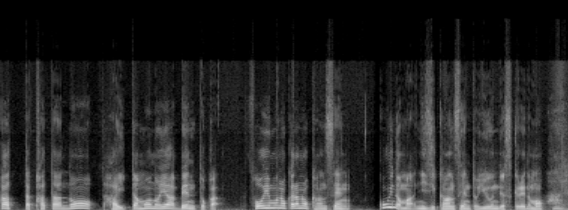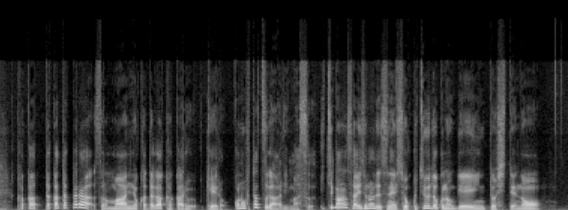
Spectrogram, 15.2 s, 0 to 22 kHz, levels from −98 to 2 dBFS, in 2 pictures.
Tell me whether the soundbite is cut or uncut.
cut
